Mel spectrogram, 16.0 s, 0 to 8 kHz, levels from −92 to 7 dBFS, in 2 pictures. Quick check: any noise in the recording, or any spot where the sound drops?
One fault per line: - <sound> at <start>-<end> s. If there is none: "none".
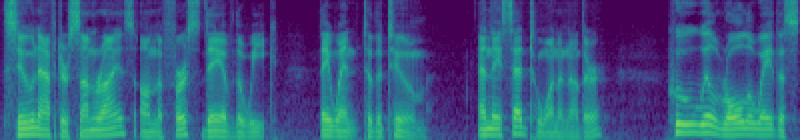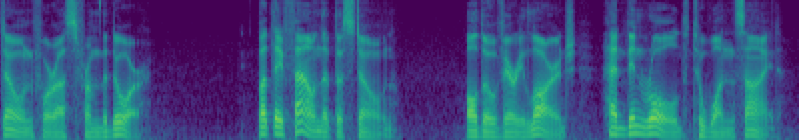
none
